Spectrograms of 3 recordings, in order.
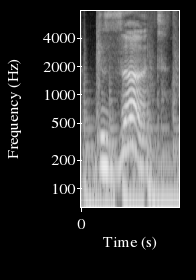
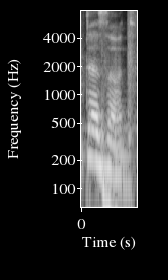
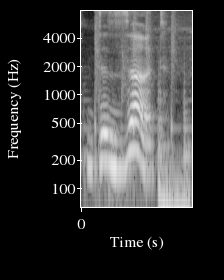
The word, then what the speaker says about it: dessert: dinner it is a dessert a dessert not a desert which is a Sandy place without any rain it's a dessert the stress is upon the double s a dessert now we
